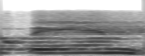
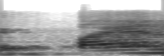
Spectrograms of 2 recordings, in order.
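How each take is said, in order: First: पेन said with a short, quick e; पेन with a clipped e, not ai; short e sound. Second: पैन said with an open ai vowel; पैन with a wide ae vowel; wrong ai sound. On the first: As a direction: say पेन briskly, like English pen. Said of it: "अब इसको हम लोग पेन पढ़ेंगे". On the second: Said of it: "पैन नहीं पढ़ेंगे". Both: Shown as a demonstration.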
